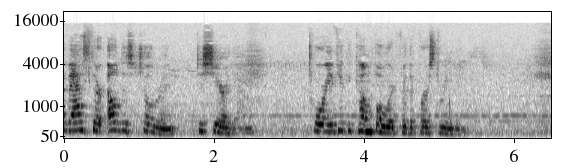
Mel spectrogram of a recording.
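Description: A woman speaks calmly outdoors, heard from a little distance.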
